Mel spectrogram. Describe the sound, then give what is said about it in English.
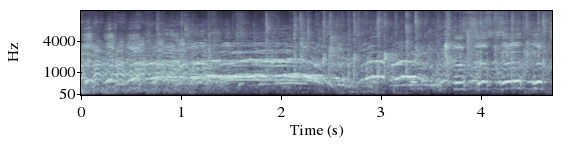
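A live audience cheers and applauds steadily for several seconds, a dense, loud wash of overlapping voices, whoops and clapping with no single speaker standing out. “That was quite an anti-centric cheer.”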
